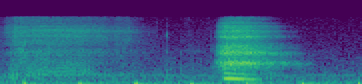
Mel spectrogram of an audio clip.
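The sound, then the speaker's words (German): A single deep breath from a nervous man, one long, audible sighing exhale standing alone about two-thirds of the way through, preceded by a few faint clicks and quiet breathing. “Ich werde es trotzdem tun, ich atme tief durch.”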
